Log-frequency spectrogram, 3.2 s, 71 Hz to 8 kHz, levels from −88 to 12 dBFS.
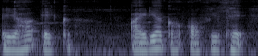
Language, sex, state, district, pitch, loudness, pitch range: Hindi, male, Bihar, Sitamarhi, 115 Hz, -37 LUFS, 110-125 Hz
